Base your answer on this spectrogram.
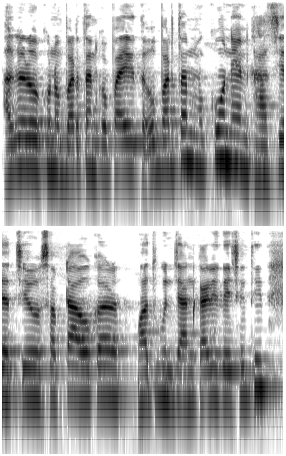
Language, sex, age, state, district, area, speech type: Maithili, male, 18-30, Bihar, Darbhanga, rural, spontaneous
